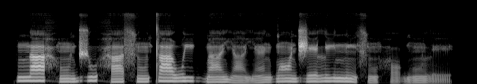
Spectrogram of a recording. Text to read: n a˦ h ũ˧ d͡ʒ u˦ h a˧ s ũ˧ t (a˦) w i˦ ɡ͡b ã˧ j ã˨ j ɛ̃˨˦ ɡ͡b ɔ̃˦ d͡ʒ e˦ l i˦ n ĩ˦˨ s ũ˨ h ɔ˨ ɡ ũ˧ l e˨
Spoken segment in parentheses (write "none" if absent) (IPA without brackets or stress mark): a˦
